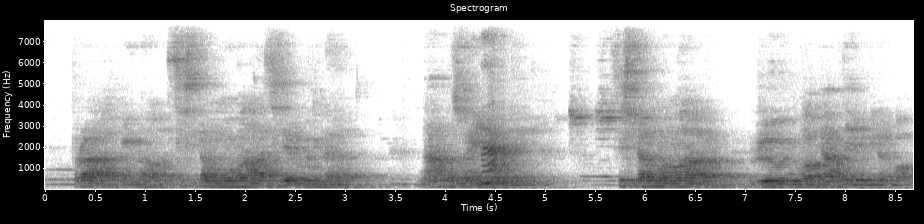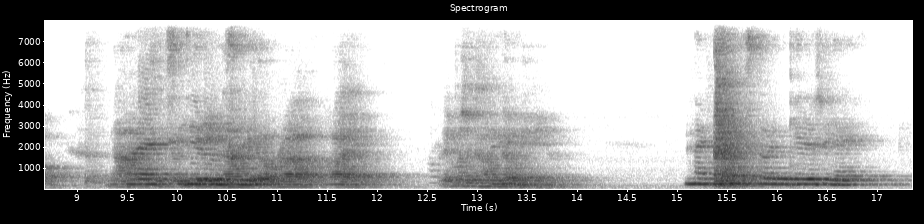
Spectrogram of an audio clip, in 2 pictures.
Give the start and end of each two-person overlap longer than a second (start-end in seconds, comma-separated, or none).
9.5-10.8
